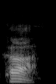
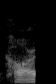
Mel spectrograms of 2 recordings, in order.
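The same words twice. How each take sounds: First: The final R sound is dropped. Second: The final R sound is clearly pronounced. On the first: "it's car" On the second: "he doesn't say car"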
